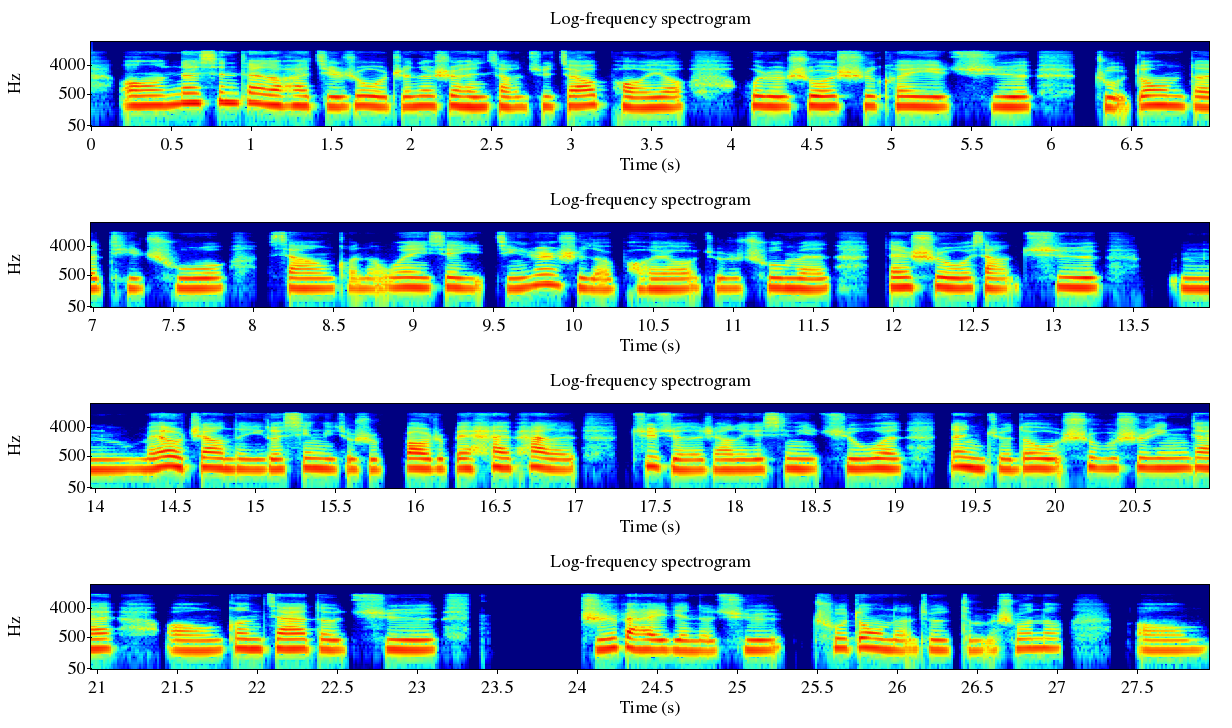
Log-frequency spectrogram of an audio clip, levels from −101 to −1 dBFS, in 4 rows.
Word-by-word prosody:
呃， 220 +1 +3
那 265 +4 +4
现 275 0 +1
在 270 -2 +4
的 230 - +5
话， 220 0 +1
其 205 -1 0
实 220 +2 -1
我 215 -2 +4
真 205 0 -1
的 220 0 +2
是 220 +1 +1
很 205 -1 +3
想 200 -1 -2
去 210 +1 -6
交 215 +2 +3
朋 200 -4 0
友， 195 +2 0 0.3
或 220 - +2
者 210 0 +4
说 215 +1 +3
是 215 0 -1
可 215 0 0
以 205 -1 +3
去 205 0 0 0.4
主 195 -1 -1
动 220 0 +2
地 200 -2 0
提 195 0 -9
出 195 +1 -1 0.2
想 195 -1 -1
可 - - -9
能 195 +1 -7
问 210 0 +1
一 - - -1
些 210 0 0
已 195 - -8
经 195 +2 -3
认 260 +1 0
识 215 -4 -3
的 185 -2 -3
朋 185 0 -5
友 185 +1 -1
就 200 -1 -7
是 195 - -5
出 200 +1 -2
门。 190 -1 0 0.4
但 215 0 +4
是 215 +1 +2
我 200 -1 +4
想 195 -1 -2
去， 210 -2 0 0.5
嗯， 195 0 -1
没 200 +1 0
有 240 +1 +7
这 225 +1 0
样 215 -2 +4
的 200 - -2
一 195 0 -2
个 195 0 +1
心 210 +2 -1
理， 200 - 0
就 195 - -5
是 195 -1 -4
抱 210 -1 +7
着 205 - -2
被 210 +1 +1
害 220 +1 +2
怕 225 +2 +3
地 195 -1 -2 0.3
拒 245 -2 -1
绝 205 -4 0
的 185 0 -2
这 190 - -5
样 190 - +1
的 190 - -1
一 - - -1
个 195 - +1
心 205 +1 -3
理 200 0 -1
去 205 - -5
问。 205 0 +3 0.3
那 235 +1 +2
你 215 -2 +3
觉 205 -1 -3
得 210 +1 +1
我 205 0 +3
是 230 - -3
不 215 -1 -3
是 215 0 -2
应 215 0 +1
该， 220 0 +2 0.3
呃， 195 0 -2
更 220 -1 +1
加 215 0 +4
地 205 -2 -1
去 205 -1 0 0.9
直 215 +1 +1
白 210 -4 +4
一 200 - +1
点 195 -2 0
地 185 0 -4
去 200 +1 -2 0.2
出 225 0 -3
动 225 -1 +2
呢？ 195 0 -4
就 205 -1 -2
怎 190 - -8
么 195 - -10
说 220 0 -4
呢？ 225 0 -4 0.4
呃， 195 0 -5
205 Hz, 240 characters per minute, -20 LUFS, 195-220 Hz, 0.9 s, 有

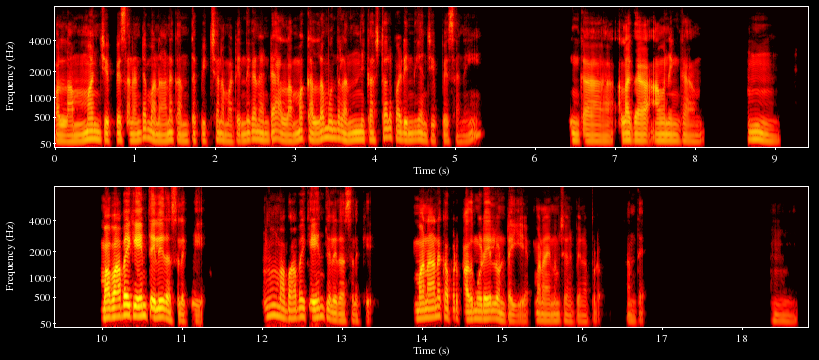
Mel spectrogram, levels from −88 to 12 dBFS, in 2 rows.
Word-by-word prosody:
వాళ్ళమ్మని 90 +7 -1
చెప్పేసనంటే 100 +3 -2
మా - - 0
నాన్నకంత 95 -1 -5
పిచ్చననమాట. 95 -2 -6
ఎందుకనంటే 105 +1 -4
ఆళ్ళమ్మ 95 +1 -3
కళ్ళ 100 +3 -1
ముందుల 130 -5 -3
అన్ని 110 +2 -3
కష్టాలు 140 +7 -4
పడింది 105 -1 -3
అని 90 - -8
చెప్పేసని 85 0 -8 1.3
ఇంకా 95 -1 -2 0.4
అలాగా 100 -1 +2 0.2
అవనింకా 95 -2 -4 0.8
హ్మ్. 110 -5 -4 1.1
మా 135 - +10
బాబాయ్‌కేం 165 0 +9
తెలీదసలకి? 145 - +3 0.8
హ్మ్. 170 +2 -4
మా 140 - 0
బాబాయ్‌కేం 140 +1 +1
తెలీదసలకి. 100 -6 -4 0.6
మా 125 - +6
నాన్నకప్పుడు 145 -2 +1
పదముడేళ్ళుంటాయి. 120 -6 0
మా - - -4
నాయనమ 95 +1 -5
చనిపోయినప్పుడు. 85 -1 -14 0.4
అంతే. 80 - -16 1.6
హ్మ్. 85 -4 -17
100 Hz, 105 wpm, -22 LUFS, 90-125 Hz, 1.6 s, మా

